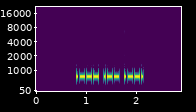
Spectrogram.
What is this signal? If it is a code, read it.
Morse code, heard as a keyed tone, about 36 wpm, 700 Hz. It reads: JWP
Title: USA Call Sign Postfixes - 3 Letters 35wpm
